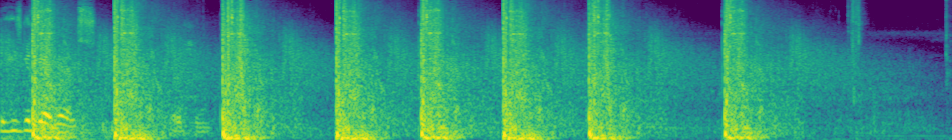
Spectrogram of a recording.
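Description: Loud rifle shots ring out one after another, each with a long echoing tail.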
